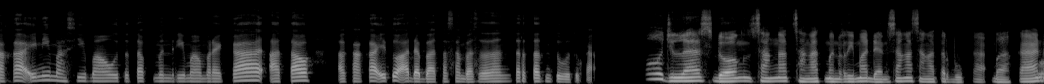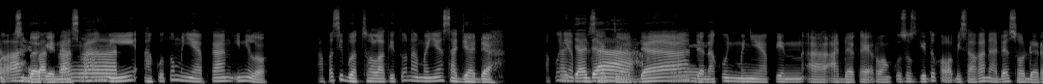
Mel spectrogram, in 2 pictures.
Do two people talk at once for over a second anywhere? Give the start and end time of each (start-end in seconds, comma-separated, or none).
10.4-11.6, 16.0-17.3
